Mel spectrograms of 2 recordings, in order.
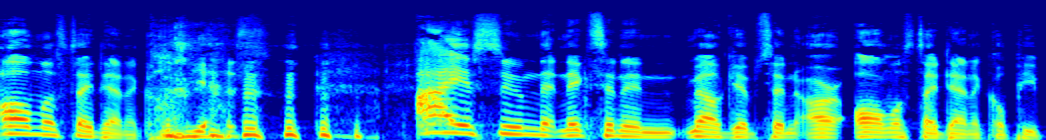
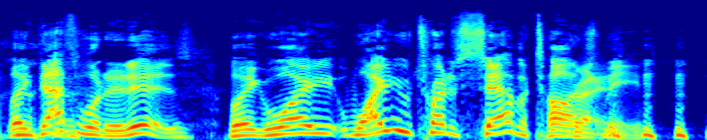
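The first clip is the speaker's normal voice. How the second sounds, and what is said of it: Imitates another person's voice. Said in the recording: “my Nicolas Cage impression ... That's more like Nixon ... you're Nixon or you're Mel Gibson”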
